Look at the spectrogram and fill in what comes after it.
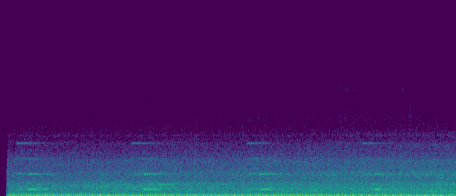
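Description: Electric passenger train approaching along the line: a steady low rumble that grows slowly louder, with faint short ringing tones now and then.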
